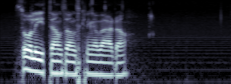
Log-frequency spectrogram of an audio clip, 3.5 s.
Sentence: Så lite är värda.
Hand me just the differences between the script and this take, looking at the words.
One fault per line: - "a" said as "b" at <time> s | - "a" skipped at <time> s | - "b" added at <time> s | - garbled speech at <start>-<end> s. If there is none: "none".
- "hans önskningar" added at 0.8 s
